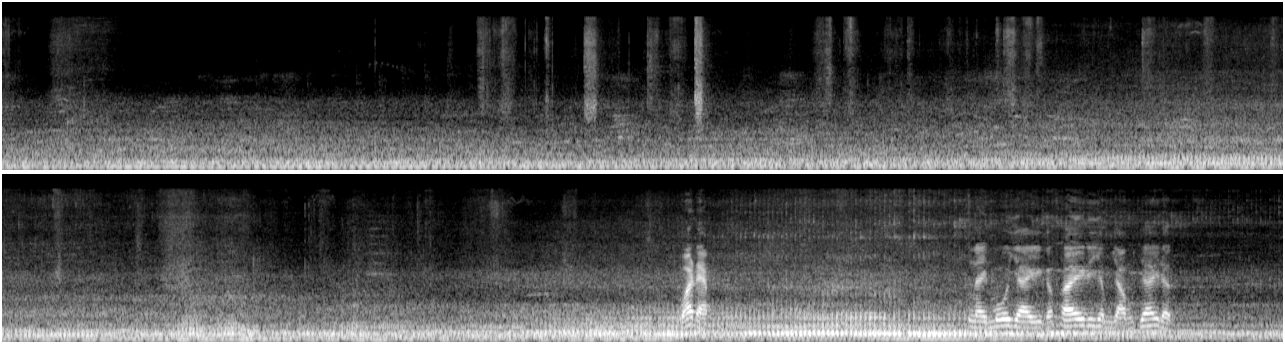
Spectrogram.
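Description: A motorcycle engine idles with a low, steady rumble.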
